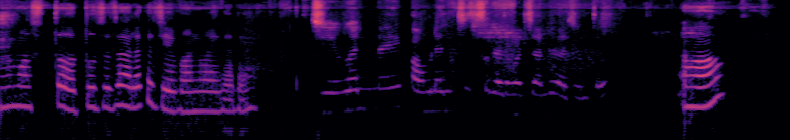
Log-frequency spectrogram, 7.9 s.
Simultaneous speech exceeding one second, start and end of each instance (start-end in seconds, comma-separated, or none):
none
